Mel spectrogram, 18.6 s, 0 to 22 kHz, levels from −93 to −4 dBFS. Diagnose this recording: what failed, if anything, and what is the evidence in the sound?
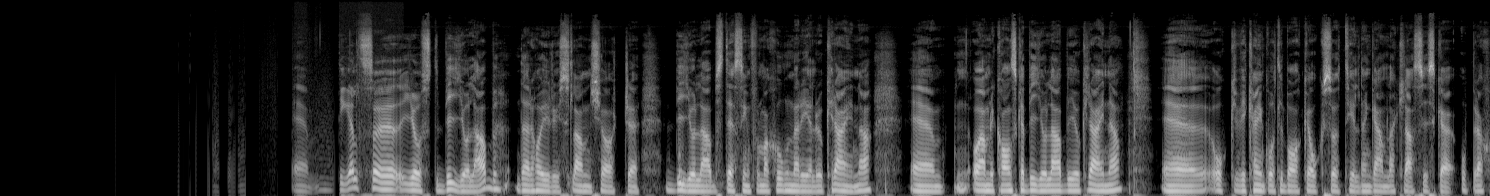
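A gain stage kept too few bits without dither, causing truncation distortion on a fade: from 0.0 to 4.64 s the quiet fade-in sounds gritty, consistent with roughly 8-bit resolution.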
